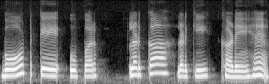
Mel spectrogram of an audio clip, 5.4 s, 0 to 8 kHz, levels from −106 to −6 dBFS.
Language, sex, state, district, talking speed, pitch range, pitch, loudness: Hindi, male, Punjab, Fazilka, 80 wpm, 185-220 Hz, 195 Hz, -14 LUFS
